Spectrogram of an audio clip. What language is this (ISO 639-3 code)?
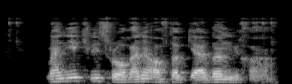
fas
